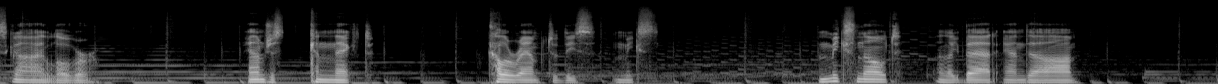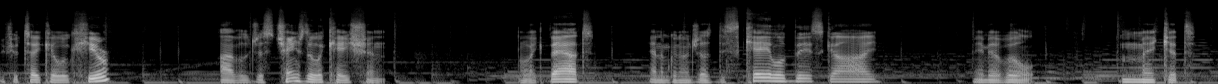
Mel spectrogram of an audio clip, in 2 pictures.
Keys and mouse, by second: 0.6 shift+middle click, 1.1 click, 1.3 g, 4.3 middle click, 6.9 shift+middle click, 8.0 click, 8.8 g, 9.6 shift+middle click, 11.8-12.1 shift+middle drag, 14.5 shift+middle click, 15.3-16.3 shift+drag, 16.7-18.4 shift+drag, 19.0 shift+click, 20.1-22.0 shift+drag, 22.5-24.3 shift+drag.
